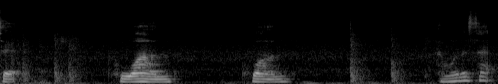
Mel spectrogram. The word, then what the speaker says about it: QANX: an alert oh it tells you how to pronounce it Quan Quan and what is that qus qus Quan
